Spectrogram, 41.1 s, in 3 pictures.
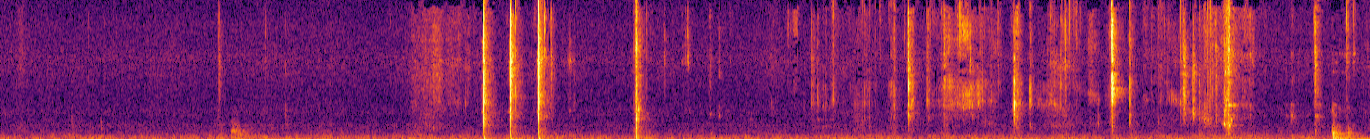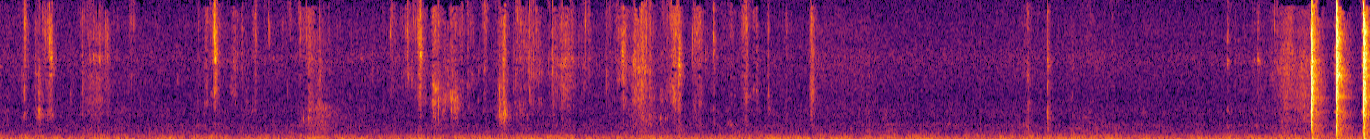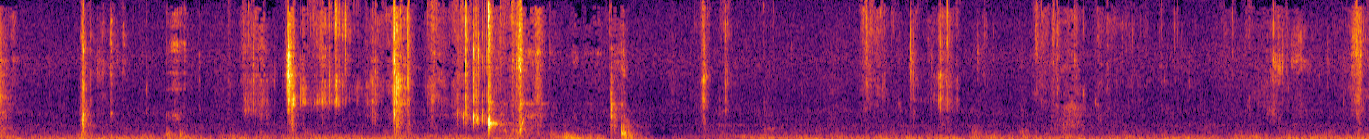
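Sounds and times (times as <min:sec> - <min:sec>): slime clicks and crackles: 0:07.8 - 0:14.8, 0:29.8 - 0:32.8.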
